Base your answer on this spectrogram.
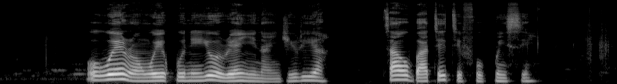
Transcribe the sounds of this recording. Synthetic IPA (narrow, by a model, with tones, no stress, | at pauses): o̰˧wo˦i˦˨ɾ̃ɔ̃˨w̃o˧e˧k͡pu˧nĩ˧˦joː˦˨ɾɛ˨˦˨j̃ĩ˧nã˨i˨d͡ʒi˨˦ɾi˦ja˦˨ | ta˦o˦ba˨˦te˦˨ti˨fo˨k͡pĩ˧sĩ˧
